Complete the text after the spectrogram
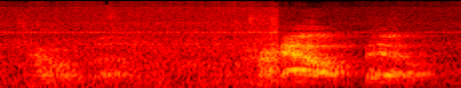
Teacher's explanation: We can say cow is stressed and bell is almost stressed. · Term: secondary stress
